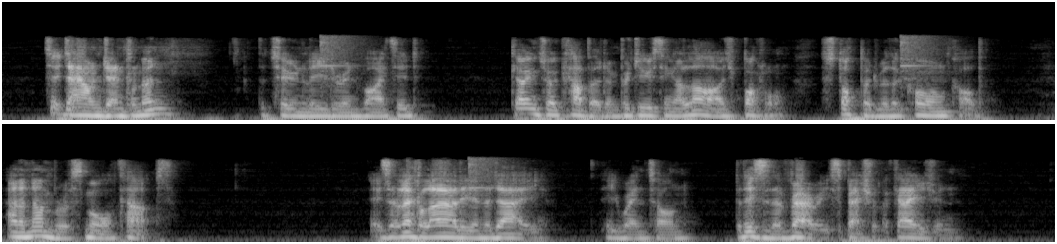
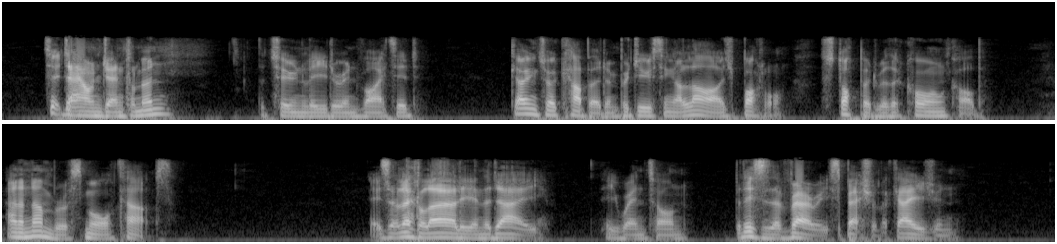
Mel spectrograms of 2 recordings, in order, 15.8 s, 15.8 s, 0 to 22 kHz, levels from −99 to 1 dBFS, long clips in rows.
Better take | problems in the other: second | background sound (Hi-hat); 18 dB below the speech // room echo; dies away in 0.2 s

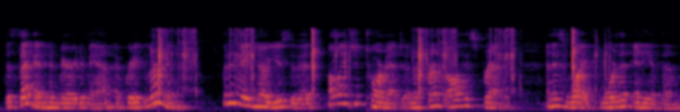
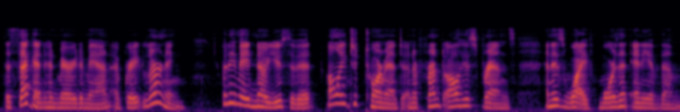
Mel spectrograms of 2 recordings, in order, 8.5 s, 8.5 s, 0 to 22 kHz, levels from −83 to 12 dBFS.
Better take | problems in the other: second | background sound (Camera); 6 dB below the speech // room echo; dies away in 0.7 s

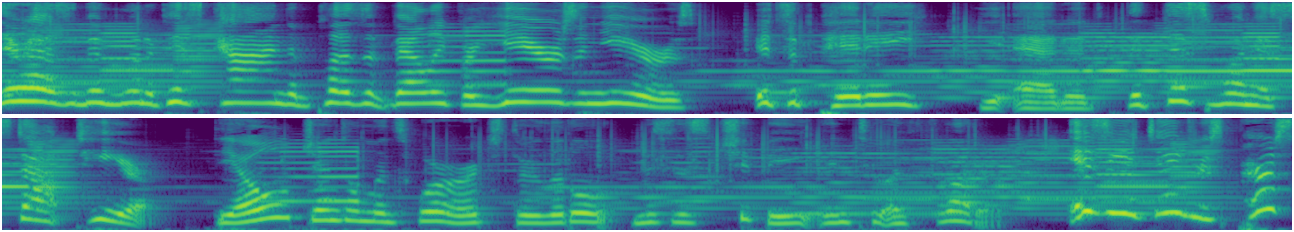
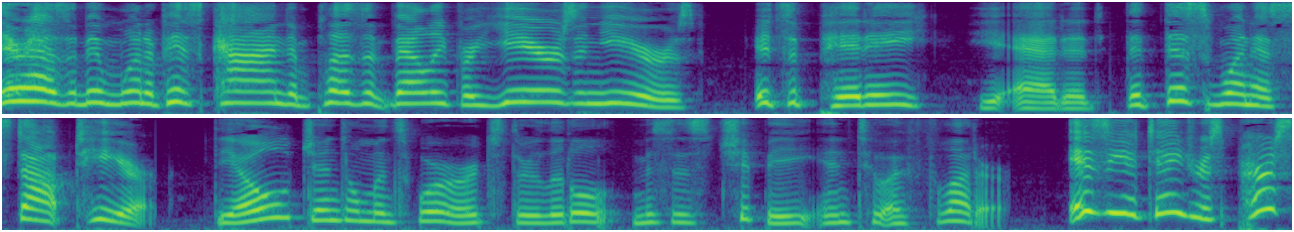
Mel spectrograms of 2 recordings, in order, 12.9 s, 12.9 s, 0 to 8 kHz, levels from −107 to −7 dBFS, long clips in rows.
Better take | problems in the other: second | noise reduction (classical method log-MMSE)

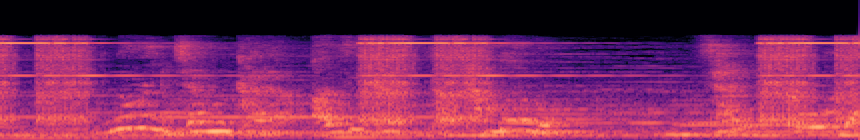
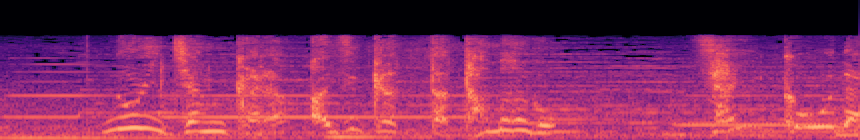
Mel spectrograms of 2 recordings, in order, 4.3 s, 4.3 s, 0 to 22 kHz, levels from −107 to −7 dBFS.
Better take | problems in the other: second | background sound (Telephone); 1 dB below the speech // room echo; dies away in 0.6 s

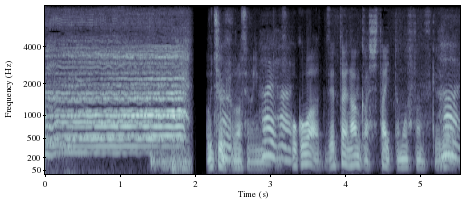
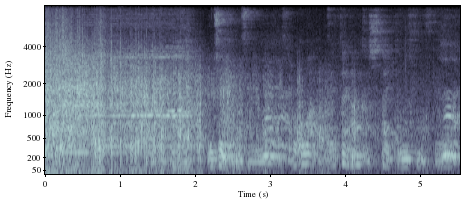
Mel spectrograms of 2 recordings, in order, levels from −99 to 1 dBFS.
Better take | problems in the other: first | background sound (Thunder); 3 dB above the speech // room echo; dies away in 0.7 s

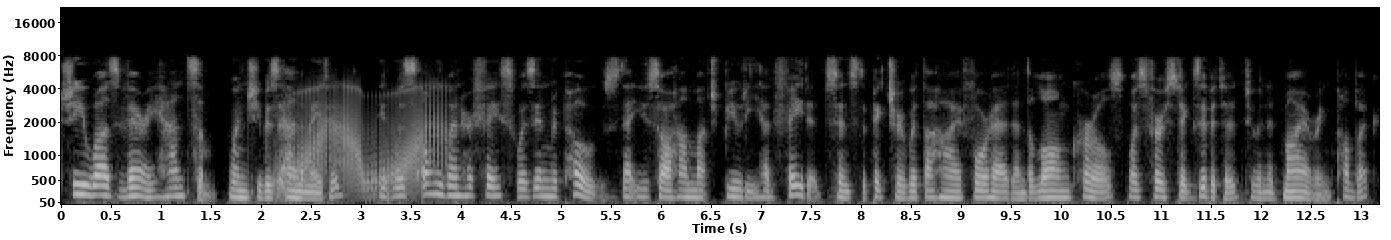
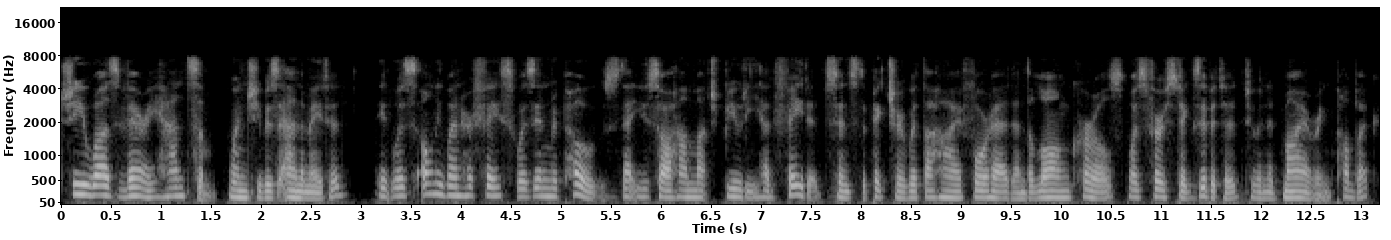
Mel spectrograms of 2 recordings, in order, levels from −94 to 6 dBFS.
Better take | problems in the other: second | background sound (Animal); 8 dB below the speech

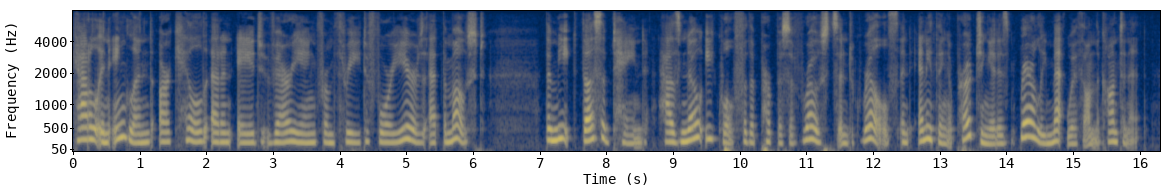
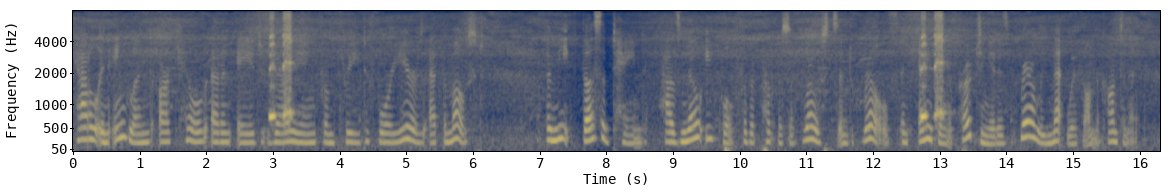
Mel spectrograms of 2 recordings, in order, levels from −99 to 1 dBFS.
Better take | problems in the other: first | background sound (Hiss / Alarm / Train); 3 dB below the speech

